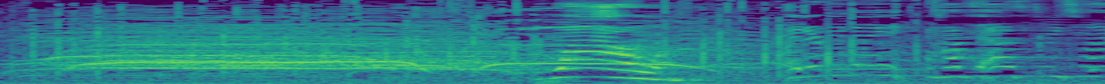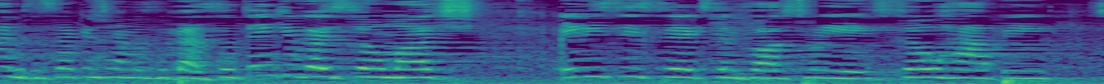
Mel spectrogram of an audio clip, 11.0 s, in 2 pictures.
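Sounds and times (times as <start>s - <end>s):
crowd cheering: 0.0s - 4.4s
speech: 2.8s - 11.0s.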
